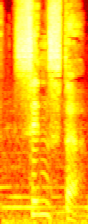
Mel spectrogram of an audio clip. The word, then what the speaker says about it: Sinchester: It's pronounced Sinster. How do you know? My cousin's from Sinster.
